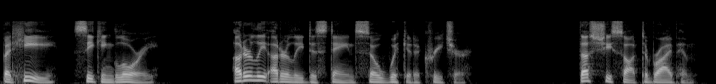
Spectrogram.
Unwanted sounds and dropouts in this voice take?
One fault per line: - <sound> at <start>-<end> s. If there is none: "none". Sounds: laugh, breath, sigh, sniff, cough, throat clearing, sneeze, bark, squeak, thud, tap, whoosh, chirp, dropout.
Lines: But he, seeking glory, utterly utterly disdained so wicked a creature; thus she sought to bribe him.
none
